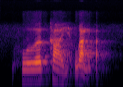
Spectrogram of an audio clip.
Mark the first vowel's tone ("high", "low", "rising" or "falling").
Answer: rising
